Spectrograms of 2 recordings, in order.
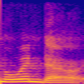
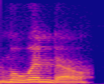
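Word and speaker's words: Mwindo: Or do I need to go find Moindo? It's it's spelled MW I N D O for anyone listening.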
